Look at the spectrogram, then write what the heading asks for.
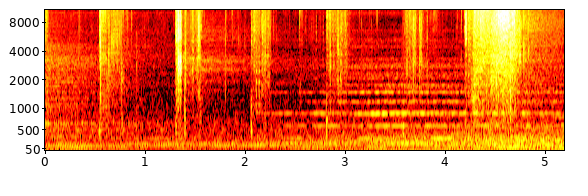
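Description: A steady, low droning vibrational hum with layered tones, coming from a nearby cavern, swelling slightly louder toward the end, with a few faint scraping clicks scattered over it.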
